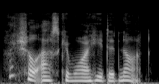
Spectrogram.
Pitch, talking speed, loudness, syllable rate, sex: 190 Hz, 300 wpm, -18 LUFS, 6.5 syllables/s, female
